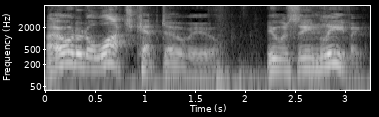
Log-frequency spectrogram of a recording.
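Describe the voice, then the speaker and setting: A man voicing a gruff, loud old commander, blunt and needling. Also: fairly high pitch, wildly swooping pitch, normal speed, voice pushed up, exaggerated voice. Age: older. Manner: blunt, needling, barking questions. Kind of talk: audiobook character voice.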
